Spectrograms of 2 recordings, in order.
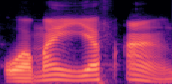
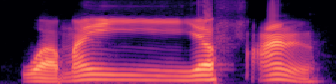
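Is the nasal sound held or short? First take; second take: short; held. First: The nasal sound is short, not held. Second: The nasal sound is held a little longer. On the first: The speaker calls it wrong. "Jadi tidak wa may yaf'al, enggak" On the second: The speaker calls it right. "gitu ya"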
